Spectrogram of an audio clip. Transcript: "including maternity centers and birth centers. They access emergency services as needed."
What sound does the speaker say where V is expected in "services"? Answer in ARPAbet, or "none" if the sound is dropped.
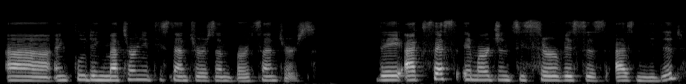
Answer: V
